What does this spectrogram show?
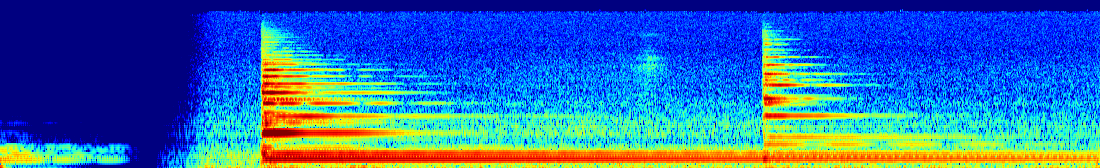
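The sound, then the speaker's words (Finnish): The bells of Espoo Church toll twice, heard at the church cemetery on a rainy autumn day, each deep, loud strike followed by a long, shimmering hum of overtones that slowly fades. No one speaks. “Niin soivat Espoon kirkon kellot.”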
